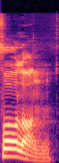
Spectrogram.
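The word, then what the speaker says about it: forlorn: উচ্চারণটা কি হবে? ফলন, ঠিক আছে, এতটাই দুঃখী দেখাচ্ছিল।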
